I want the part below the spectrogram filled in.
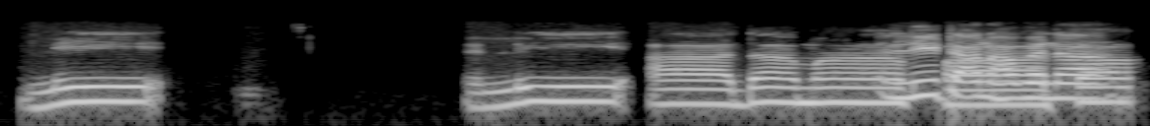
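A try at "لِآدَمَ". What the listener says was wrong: লি টান হবে না, লি টান হবে না, লি আ হামজাটা টান হবে।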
